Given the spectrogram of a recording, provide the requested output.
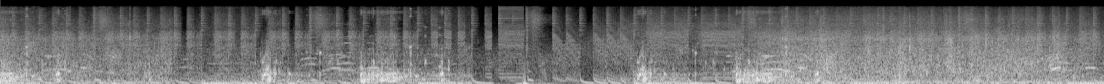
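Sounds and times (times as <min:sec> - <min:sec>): background music with bass line: 0:00.0 - 0:11.0
heavy low hits: 0:01.6 - 0:05.5, 0:06.2 - 0:09.1.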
